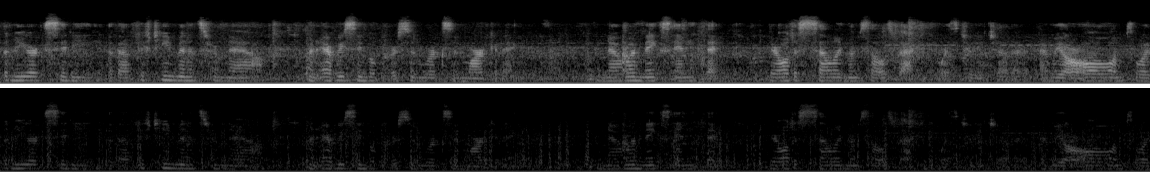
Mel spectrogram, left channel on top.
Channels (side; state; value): right; quieter; 20.1 dB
